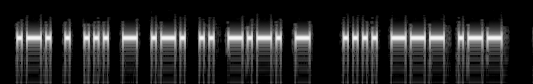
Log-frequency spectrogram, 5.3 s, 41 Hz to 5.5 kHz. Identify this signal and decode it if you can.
Morse code, heard as a keyed tone, about 25 wpm, 600 Hz. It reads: RESTRICT HOW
